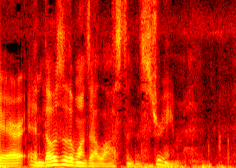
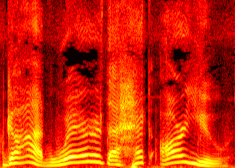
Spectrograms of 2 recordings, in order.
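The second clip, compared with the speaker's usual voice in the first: exasperated plea to God; 8 semitones higher, slower than usual. Retold or imitated. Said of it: "David is constantly like".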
